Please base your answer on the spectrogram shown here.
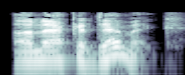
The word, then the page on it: unacademic: British English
